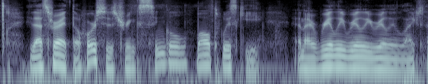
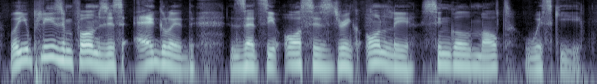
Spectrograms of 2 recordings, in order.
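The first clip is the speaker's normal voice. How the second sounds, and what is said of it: Put-on French accent. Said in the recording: “I apologize for the accent. ... I think she's French.”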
